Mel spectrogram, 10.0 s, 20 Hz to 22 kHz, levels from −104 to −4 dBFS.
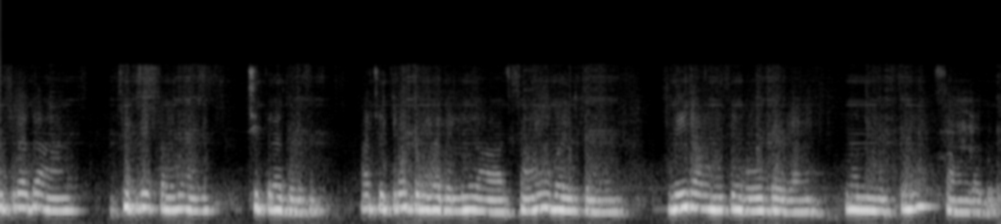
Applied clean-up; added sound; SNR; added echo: neural separator model SepFormer DNS4.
